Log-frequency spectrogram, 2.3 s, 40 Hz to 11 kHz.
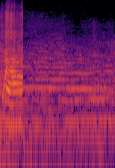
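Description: Mazda MX-5 race car's four-cylinder engine heard faintly at a steady pitch, after a louder falling note in the first half-second.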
